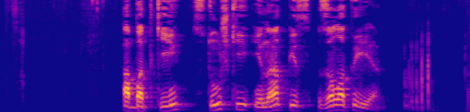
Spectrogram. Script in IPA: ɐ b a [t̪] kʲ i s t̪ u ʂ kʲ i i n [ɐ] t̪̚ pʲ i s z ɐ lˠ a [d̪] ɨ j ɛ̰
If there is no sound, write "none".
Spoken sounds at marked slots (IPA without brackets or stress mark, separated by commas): t̪, a, t̪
